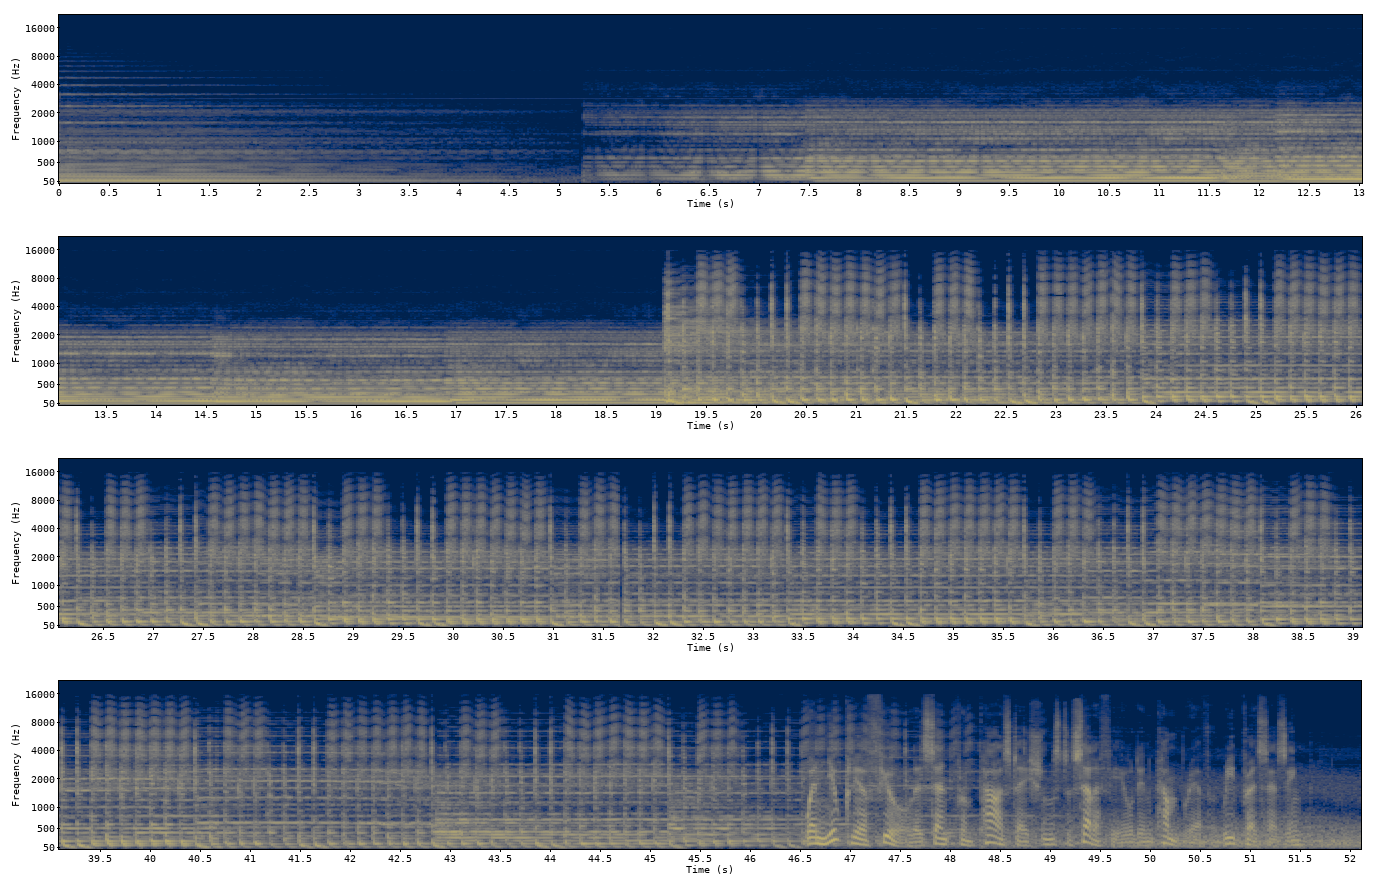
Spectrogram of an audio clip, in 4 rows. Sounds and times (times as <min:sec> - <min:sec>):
Music: 0:00.0 - 0:50.0.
